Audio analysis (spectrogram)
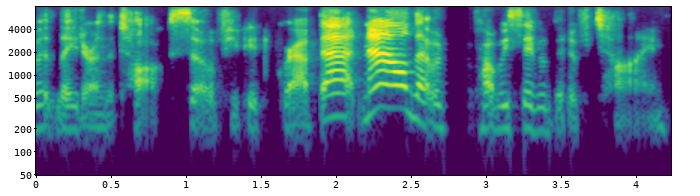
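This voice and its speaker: A woman with a fairly high pitch and a bright, sharp tone talks at a fairly quick pace with vocal fry, in a dry, close sound with no echo. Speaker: UX researcher and presenter. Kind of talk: presentation talk. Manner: casual, upbeat.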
